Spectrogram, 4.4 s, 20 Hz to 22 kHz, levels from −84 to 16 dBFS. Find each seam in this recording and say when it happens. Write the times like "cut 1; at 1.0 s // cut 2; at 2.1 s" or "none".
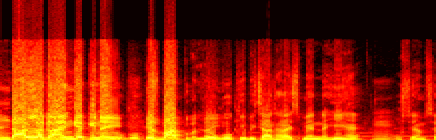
none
